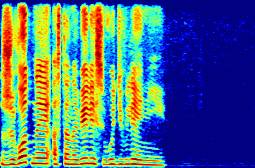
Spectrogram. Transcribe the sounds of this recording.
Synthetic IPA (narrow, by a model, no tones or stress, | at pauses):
ʐɨvot̪nɨjəʔɐst̪ənɐvʲilʲɪsʲvʊdʲɪvlʲenʲɪɪ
